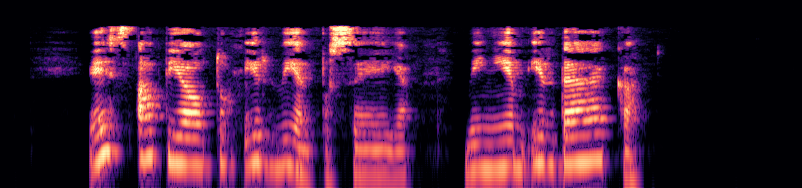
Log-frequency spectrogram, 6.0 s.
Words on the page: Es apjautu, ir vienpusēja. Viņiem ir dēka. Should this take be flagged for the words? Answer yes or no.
no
